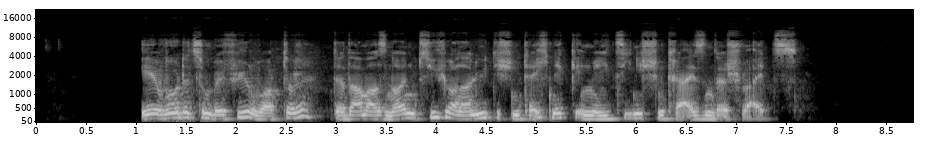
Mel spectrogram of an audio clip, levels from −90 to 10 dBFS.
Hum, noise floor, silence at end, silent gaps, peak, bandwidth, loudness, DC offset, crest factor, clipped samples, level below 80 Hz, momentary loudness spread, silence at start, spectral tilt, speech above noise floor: none; -89 dBFS; 1.15 s; none; -6 dBFS; 10 kHz; -18 LUFS; under 0.1%; 12 dB; under 0.1%; -62 dBFS; 5 LU; 1.05 s; -5 dB/octave; 72 dB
